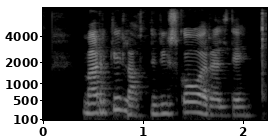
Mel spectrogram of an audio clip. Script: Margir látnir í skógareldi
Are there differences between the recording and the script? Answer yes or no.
no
